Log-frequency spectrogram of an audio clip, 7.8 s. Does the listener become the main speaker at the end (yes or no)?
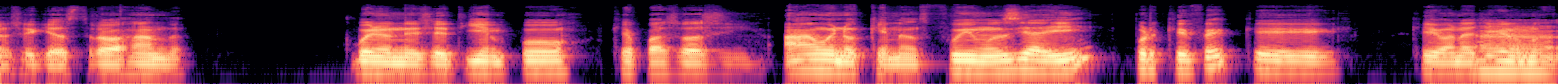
yes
